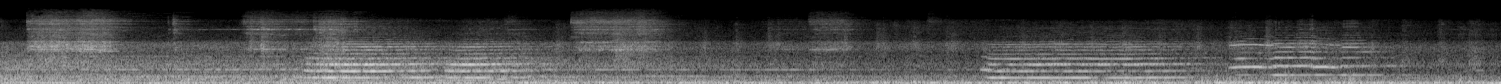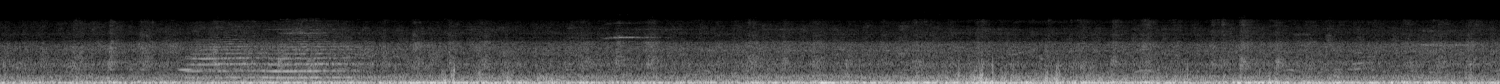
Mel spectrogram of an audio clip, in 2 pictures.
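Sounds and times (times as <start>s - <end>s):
freight train wheels rumbling: 0.0s - 30.0s
wheels clickety-clack over rail joints: 0.0s - 30.0s.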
